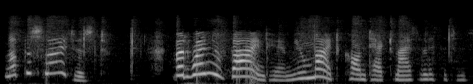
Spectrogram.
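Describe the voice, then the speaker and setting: A snooty annoyed young rich girl in an old radio play, bright high voice, short curt replies. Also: big pitch swings, moderate pace, slight background noise, exaggerated voice, low-quality recording. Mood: cool, curt. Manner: curt, imperious. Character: haughty, irritated young society woman. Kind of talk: old-time radio drama acting.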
